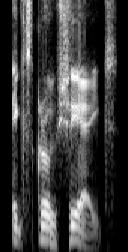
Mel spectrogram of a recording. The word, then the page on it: excruciate: British English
